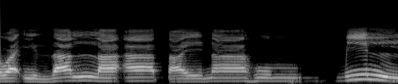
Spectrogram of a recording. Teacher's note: ini langsung mil nun sukun bertemu lam, jadi jangan sampai di ikhfa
